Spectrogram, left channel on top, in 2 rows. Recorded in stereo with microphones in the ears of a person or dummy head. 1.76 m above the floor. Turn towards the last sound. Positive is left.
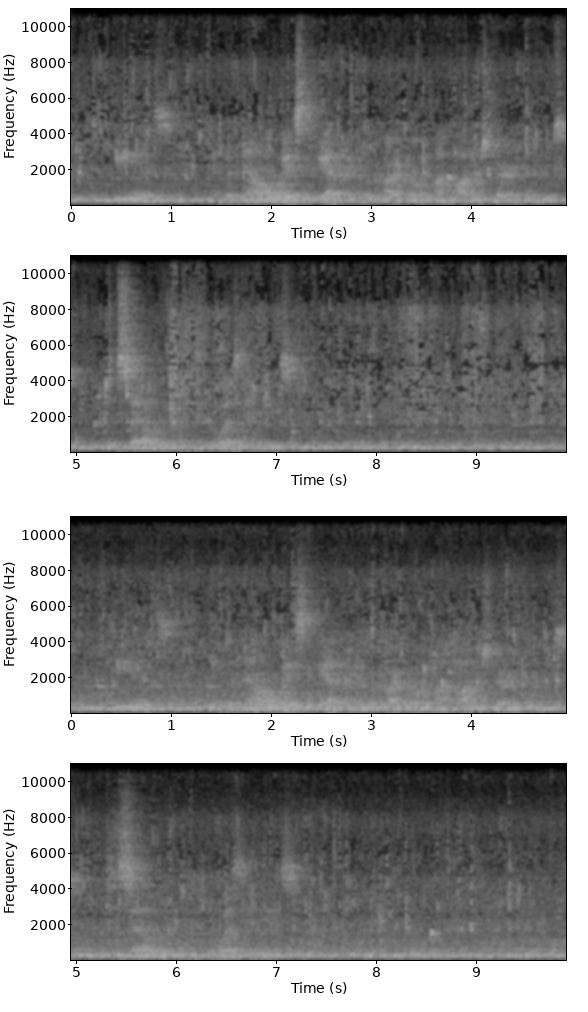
turn(degrees=25)  # may be behind; listen again after turning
